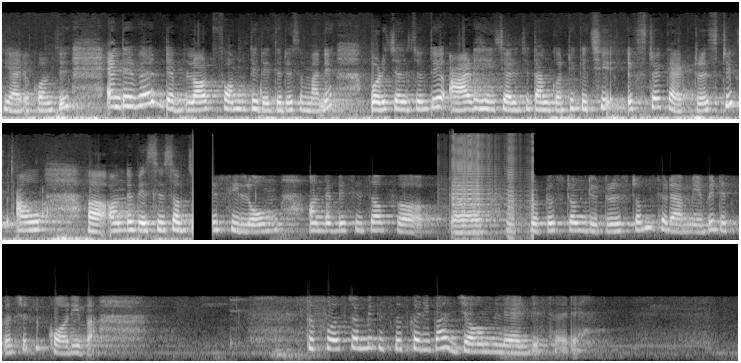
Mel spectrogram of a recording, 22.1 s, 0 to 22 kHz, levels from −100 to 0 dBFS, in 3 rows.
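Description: At 9.28 s the sound drops out for 200 ms and returns duller and about 5 dB quieter, with a new noise floor about 50 dB down. This likely reflects the input switching to a poorer device, which holds to the end.

From 11.73 to 12.69 s, buffer tearing adds a robotic 375 Hz buzz, which fits a 128-sample buffer. Writer and reader have slipped, so around a tenth of each buffer replays audio from about 7 ms earlier, hard-joined on both sides.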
